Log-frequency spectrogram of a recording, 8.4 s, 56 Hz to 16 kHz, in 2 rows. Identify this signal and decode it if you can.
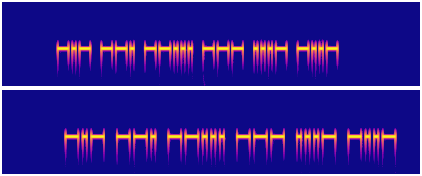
Morse code, heard as a keyed tone, about 34 wpm, 700 Hz. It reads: KG7OVX KG7OVX
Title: Speed Racing - USA 2x3 Call Signs 28wpm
